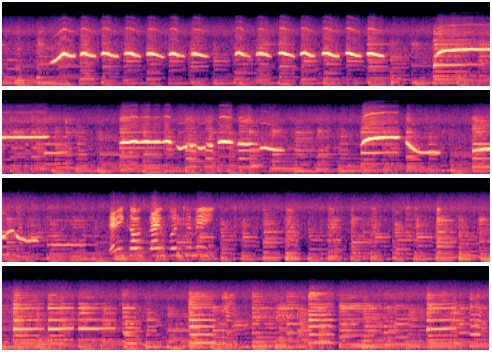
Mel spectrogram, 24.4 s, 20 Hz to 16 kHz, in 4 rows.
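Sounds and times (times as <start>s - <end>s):
steady instrumental backing: 0.0s - 24.3s
person whistling a lilting tune to call a horse: 0.6s - 6.8s, 7.6s - 9.6s, 10.6s - 13.3s.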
